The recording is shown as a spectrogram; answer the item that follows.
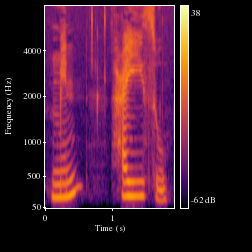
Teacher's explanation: نون ساکن کے بعد حروف حلقی ح، تو ہم نون کو کلیئر پڑھیں گے، من حیث۔ حی جو ہے مدلین ہے۔ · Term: اظہار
